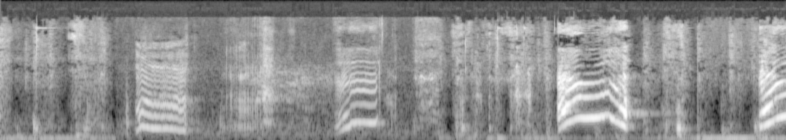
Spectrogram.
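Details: Cute puppy yawning at the camera indoors: four short, squeaky yawn-whines, each arching up then sliding down, separated by soft rustles and faint breathing.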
